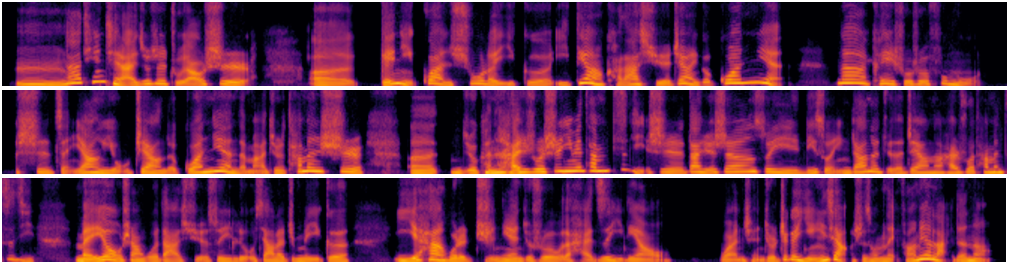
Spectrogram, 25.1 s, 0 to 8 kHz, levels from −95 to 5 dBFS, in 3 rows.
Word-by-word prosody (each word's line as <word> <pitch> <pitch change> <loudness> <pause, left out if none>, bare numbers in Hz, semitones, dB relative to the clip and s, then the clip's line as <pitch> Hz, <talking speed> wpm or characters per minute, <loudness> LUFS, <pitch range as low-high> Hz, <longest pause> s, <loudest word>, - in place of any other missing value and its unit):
嗯， 240 -4 +1
那 335 +8 +3
听 460 +5 -3
起 475 - +1
来 175 -9 +4
就 265 +6 -1
是 280 -1 +1
主 180 - -6
要 160 +1 +2
是， 235 -6 0 0.5
呃， 175 -6 0 0.2
给 225 +6 +3
你 295 -5 +3
灌 285 -9 +1
输 290 +7 -3
了 200 - 0
一 155 - -5
个 185 -3 -5
一 - - -6
定 335 - +1
要 265 -7 +5
考 170 -5 -8
大 245 +6 +1
学 170 -8 -3
这 170 - -2
样 300 - +3
一 - - -3
个 215 - -7
观 335 +9 +2
念。 380 -4 +1 0.4
那 335 0 +3
可 285 +2 -4
以 280 - +1
说 240 0 -3
说 245 0 -2
父 270 +4 -7
母 200 -9 -4 0.3
是 230 -1 -4
怎 200 - -9
样 235 -3 +3
有 175 -2 -4
这 235 - -1
样 210 -6 +2
的 160 - -5
观 240 +9 +3
念 305 -6 +5
的 170 - -4
嘛？ - - -5
就 210 - -4
是 - - -3
他 295 - -3
们 325 -1 +6
是， 280 -6 0 0.3
呃， 200 -2 +1 0.2
就 215 +2 -1
可 220 - +3
能 220 +2 +7
还 210 -3 +5
是 245 - +4
说 260 +1 +3
是 315 +4 +1
因 320 +1 +7
为 345 - +4
他 355 0 +2
们 350 +1 +4
自 470 +6 -12
己 - - -8
是 235 -3 -3
大 270 +3 +1
学 235 0 -1
生， 280 +3 0
所 260 -2 -2
以 215 -4 0
理 200 +3 -4
所 - - -5
应 205 - -4
当 255 +5 0
地 295 - +2
觉 255 - -5
得 195 - -4
这 205 - -6
样 215 -2 -2
呢？ 210 - -3
还 205 - -5
是 200 - -1
说 235 - -4
他 245 +1 -5
们 245 0 +3
自 295 +5 -8
己 200 -12 -8 0.3
没 185 -1 +5
有 270 -3 +5
上 215 -2 -1
过 190 +1 -3
大 195 -3 -2
学， 175 - -8
所 210 +3 -4
以 195 - -3
留 170 +2 -5
下 210 0 -2
了 190 - 0
这 185 - -8
么 190 -2 -1
一 165 - -2
个 180 +1 -2 0.3
遗 205 +1 +3
憾 265 -1 +4
或 215 - +1
者 185 - +2
执 165 -1 -6
念， 195 +2 -1
就 180 - -4
说 180 -2 -2
我 - - -4
的 - - -2
孩 - - -6
子 225 +9 -2
一 185 - -3
定 170 - -4
要 160 +4 -3 0.4
完 - - -3
成， - - -7
就 190 - -2
这 240 +11 -2
个 285 - +4
影 195 +2 +4
响 300 +1 +3
是 200 0 -6
从 185 -2 -3
哪 180 - -4
方 220 - -2
面 335 +2 +7
来 275 - +3
的 - - -2
呢？ 200 -4 +1
225 Hz, 320 characters per minute, -20 LUFS, 195-270 Hz, 0.5 s, 能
